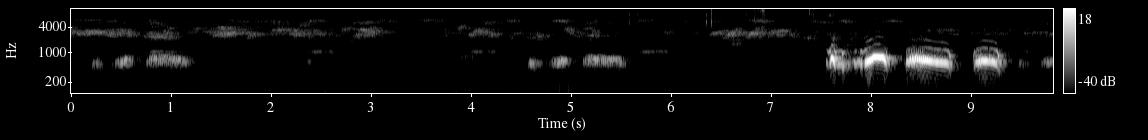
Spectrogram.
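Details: Spotted dove acting as a decoy bird, with calling, cooing and urging calls. Soft low coos come in two short groups, then a loud phrase of four hoarse, slurred coos near the end. Faint chirps of other birds sound higher up.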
